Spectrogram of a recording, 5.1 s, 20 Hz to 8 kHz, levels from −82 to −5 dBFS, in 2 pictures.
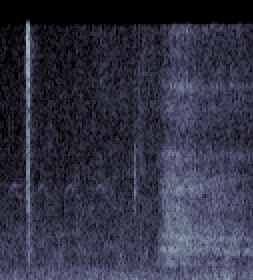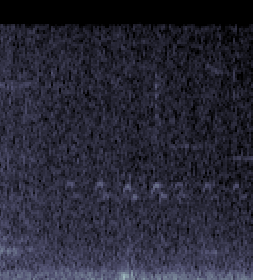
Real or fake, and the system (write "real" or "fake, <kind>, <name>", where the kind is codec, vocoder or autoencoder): real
